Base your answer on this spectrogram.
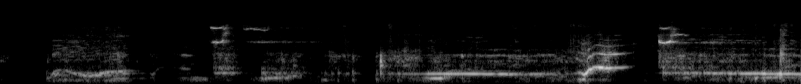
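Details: A male humpback whale sings theme one of his song, recorded by hydrophone close to a boat off Hawaii's Big Island in 2019: long wavering moaning tones, brief higher squeals, and a sharp rising swoop into a sustained low moan.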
